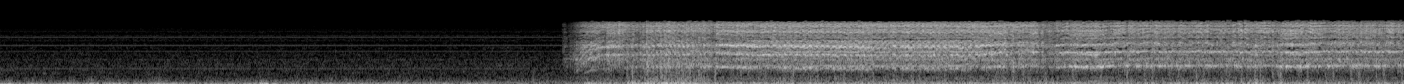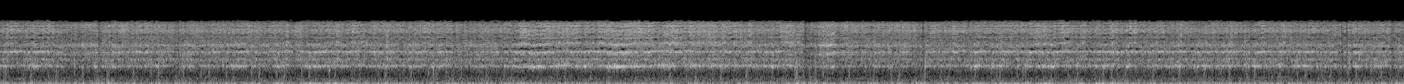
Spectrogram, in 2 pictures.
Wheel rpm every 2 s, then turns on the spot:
0, 0, 10, 190, 210, 230, 230, 230, 230, 230, 230, 230, 230, 230.
none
